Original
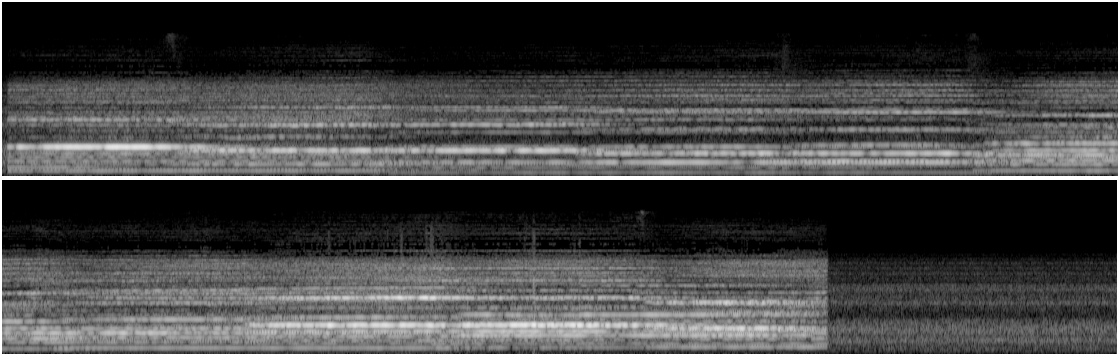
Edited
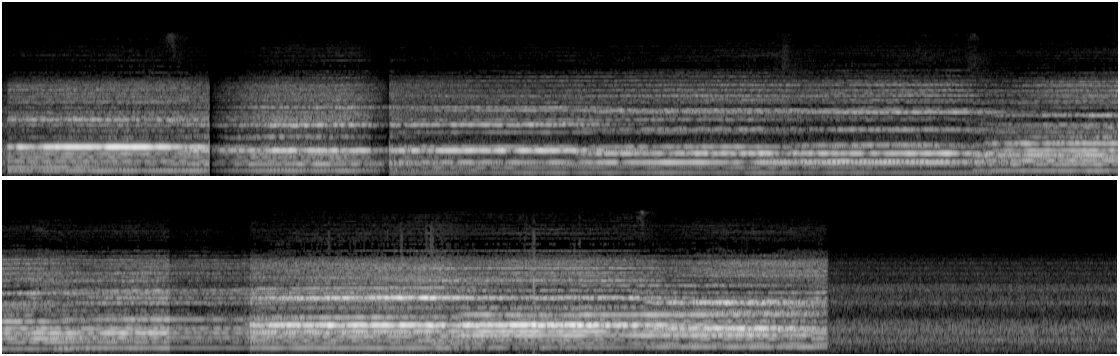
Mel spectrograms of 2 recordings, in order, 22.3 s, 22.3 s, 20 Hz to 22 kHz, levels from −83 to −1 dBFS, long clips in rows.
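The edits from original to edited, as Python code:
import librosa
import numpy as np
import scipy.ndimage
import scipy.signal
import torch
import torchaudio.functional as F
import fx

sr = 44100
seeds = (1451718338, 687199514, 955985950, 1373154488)

y = fx.edit(x, sr, fx.fade_in_span(start_s=2.08, length_s=0.66),
    fx.fade_out_to(start_s=3.45, length_s=0.43, floor_db=-21.0),
    fx.clip_gain(start_s=12.84, length_s=0.81, db=-8.5), tone=tone)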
